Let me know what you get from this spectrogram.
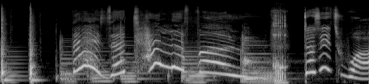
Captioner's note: snorts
